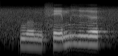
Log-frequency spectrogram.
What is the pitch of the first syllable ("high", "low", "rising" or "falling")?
low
